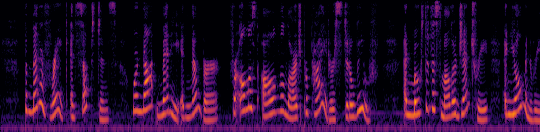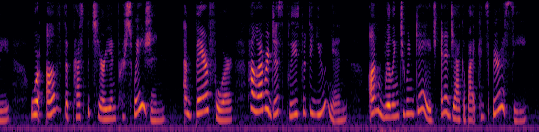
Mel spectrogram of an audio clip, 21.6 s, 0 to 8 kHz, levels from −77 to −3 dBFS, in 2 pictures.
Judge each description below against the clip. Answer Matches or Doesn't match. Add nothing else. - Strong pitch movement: Matches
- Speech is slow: Matches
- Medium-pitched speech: Doesn't match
